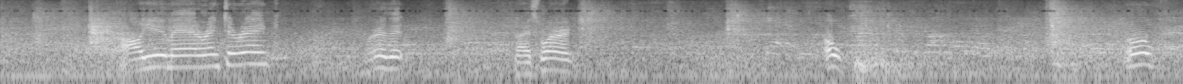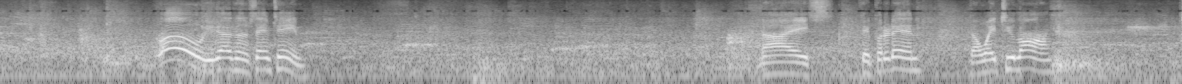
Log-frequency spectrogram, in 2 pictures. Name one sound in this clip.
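Men shout across a large echoing rink.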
